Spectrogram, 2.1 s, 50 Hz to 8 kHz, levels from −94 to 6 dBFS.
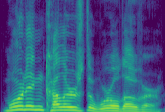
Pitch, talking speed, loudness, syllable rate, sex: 185 Hz, 145 wpm, -14 LUFS, 4.1 syllables/s, male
